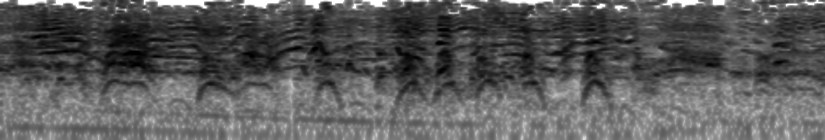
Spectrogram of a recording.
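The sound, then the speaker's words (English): A dog in a school playground barks and yelps in quick, overlapping bursts with high whimpering whines between them, steady and fairly loud throughout, with voices mixed in underneath. “I know there's a dog in the playground.”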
